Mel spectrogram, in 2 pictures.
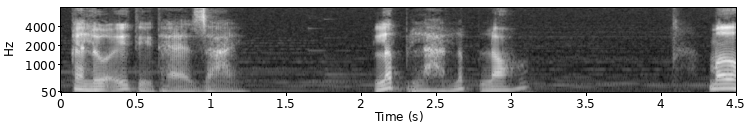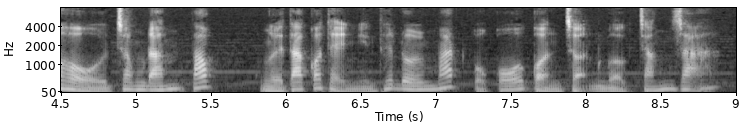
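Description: A man narrating a horror story in a dramatic, vivid manner, lingering on grim details. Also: fairly low pitch.

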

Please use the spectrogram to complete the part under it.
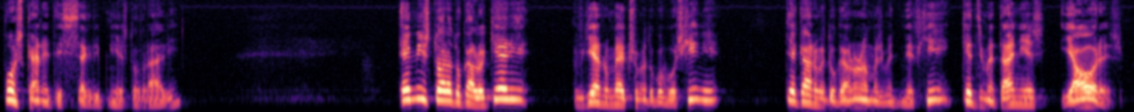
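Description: A man's voice: a little high, huge pitch swings, long pauses. A man voicing an older monk who speaks plainly and wearily of his burden. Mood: weary. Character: troubled older male monk, pleading.

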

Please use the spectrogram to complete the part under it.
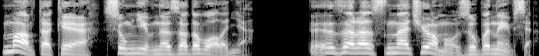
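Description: A wry office colleague with dry, unhurried humor, as a male reader voices him. The voice is fairly high and relaxed. It is recorded close and dry, with no echo. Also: heavily acted.

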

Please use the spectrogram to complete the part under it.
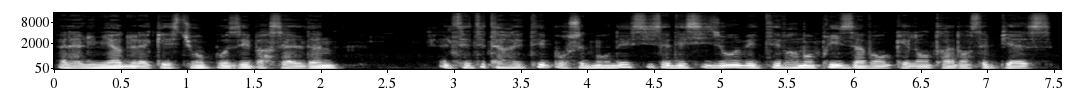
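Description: A man narrating a classic novel as an audiobook, reading in a measured, even manner. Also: on the low side, breathy edge. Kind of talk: scripted literary narration.

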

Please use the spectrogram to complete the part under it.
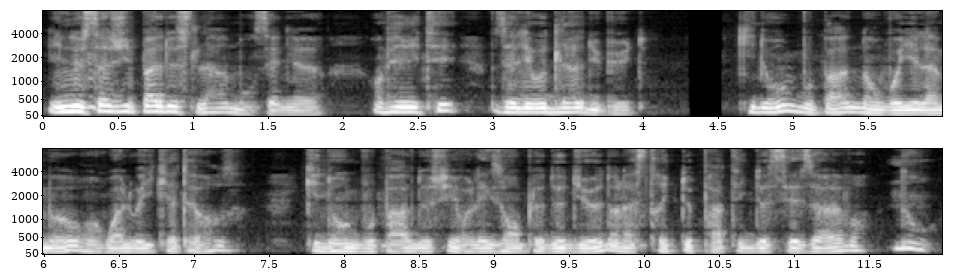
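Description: A man's voice: lowish voice, slightly rough. A man reading a cold, scheming churchman. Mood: cool. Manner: cold, measured and quietly mocking. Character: cool, scheming male churchman, calm and disdainful. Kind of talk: audiobook character reading.

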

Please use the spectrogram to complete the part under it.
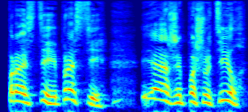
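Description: A man's voice: high voice, animated, a little slow, pitched above the performer's own voice. A man voicing a panicking young man tied up over a fire, screaming, begging and threatening in pain. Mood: pleading. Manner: screaming, pleading hysterically. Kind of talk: audiobook character voice.

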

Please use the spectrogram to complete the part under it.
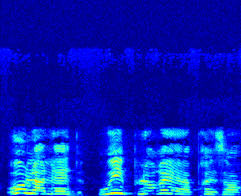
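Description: A woman's voice: sits high, unhurried, a little mellow, muffled recording. A woman doing a stern little girl playing mother. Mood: scolding. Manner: stern, scolding. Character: strict little girl scolding her doll like a mother.

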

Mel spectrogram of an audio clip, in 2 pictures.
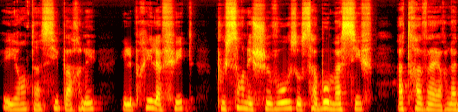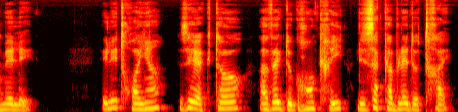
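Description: A woman narrating an epic poem as an audiobook, measured and phrase by phrase. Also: on the low side, fairly even intonation, dark tone, slightly rough. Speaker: audiobook reader.

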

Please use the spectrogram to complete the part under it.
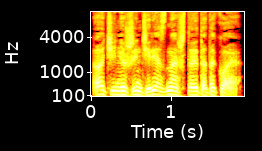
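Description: A man's voice: mid-range voice, fast talker, no echo, pitched above the performer's own voice, close to an everyday voice. A man doing a courteous, curious mage servant. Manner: courteous and formal. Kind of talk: audiobook character voice.

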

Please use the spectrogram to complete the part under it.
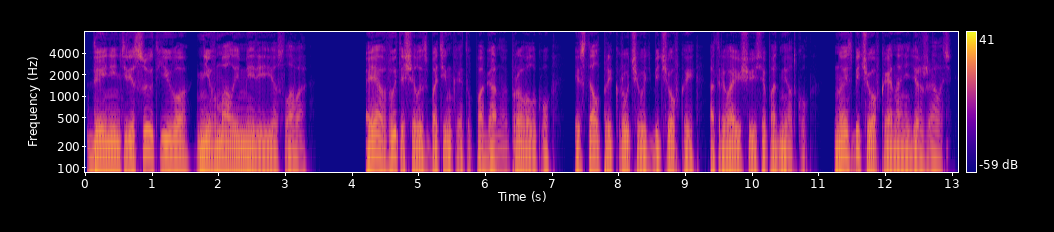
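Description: A man narrating a story in the first person, in a steady, measured storytelling manner. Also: sits low, no echo, clean studio sound. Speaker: audiobook narrator.

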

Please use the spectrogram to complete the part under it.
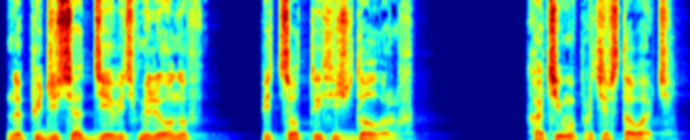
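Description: A man's voice: on the low side, normal speed, close to an everyday voice. A man voicing a nervous middle-aged factory lawyer who sounds flustered and jumpy. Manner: flustered and jumpy, dropping into whispers.

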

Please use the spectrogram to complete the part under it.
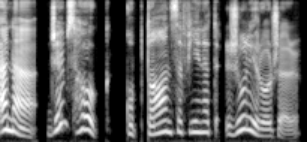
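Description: A woman's voice: mid-range voice, big pitch swings, normal speed, darkish tone, no room sound, voice pushed up, close to an everyday voice. A woman doing cocky boy Peter Pan. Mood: mocking. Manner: cheeky, boastful. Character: cocky mischievous young boy who loves games.

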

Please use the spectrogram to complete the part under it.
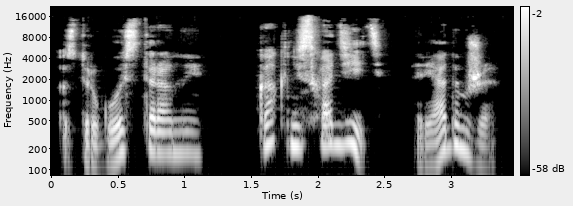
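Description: Woman audiobook narrator, low and husky, dry close sound. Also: sing-song, unhurried, darkish tone, no room sound.

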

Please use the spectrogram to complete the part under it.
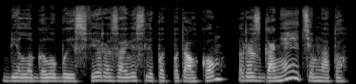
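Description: Woman narrator, audiobook reading, low-pitched, smooth steady delivery, dry close sound. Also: fairly quick, no room sound. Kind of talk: scripted first-person narration.

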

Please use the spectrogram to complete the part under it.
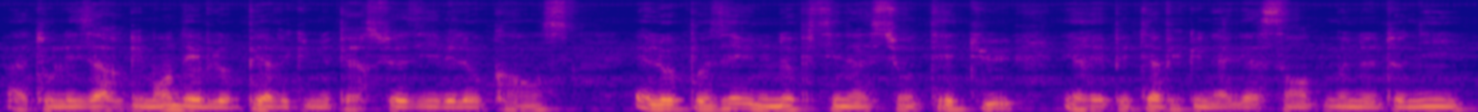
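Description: A man narrating a classic novel in measured, even phrasing. His voice is very dark and mellow, low in pitch, with a husky, breathy edge. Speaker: audiobook reader. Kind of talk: scripted literary narration.

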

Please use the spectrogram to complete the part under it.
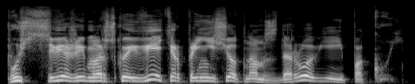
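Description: A man's voice: fairly high pitch, lively intonation, a little slow, pushed and bright, dry recording, studio quality, pitched above the performer's own voice. A man voicing an earnest, hopeful young man in an audiobook reading. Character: young male ship owner, relieved and hopeful.

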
